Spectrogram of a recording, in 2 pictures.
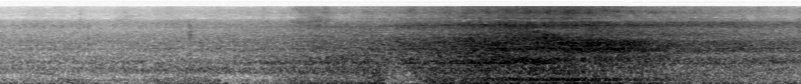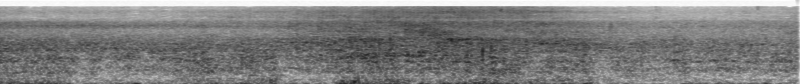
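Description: A motor vehicle passing close by on the street: engine and tyre noise swell to a peak about three seconds in, then fade away.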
